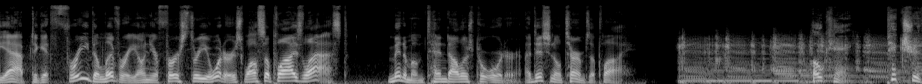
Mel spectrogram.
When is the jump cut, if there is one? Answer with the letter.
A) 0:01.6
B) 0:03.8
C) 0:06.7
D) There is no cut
C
